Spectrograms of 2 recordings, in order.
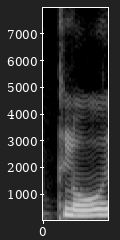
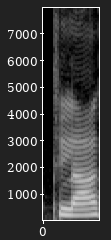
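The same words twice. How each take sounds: First: क्लो with a rounded aw sound; aw vowel. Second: क्ला ending in open aa; wrong aa vowel. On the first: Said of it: "ओ करके है". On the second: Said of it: "क्ला करके ना पढ़े". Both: Shown as a demonstration.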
